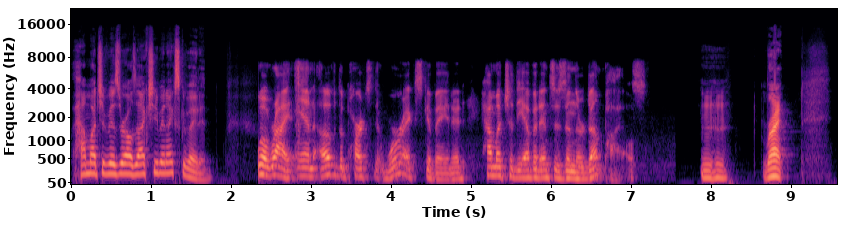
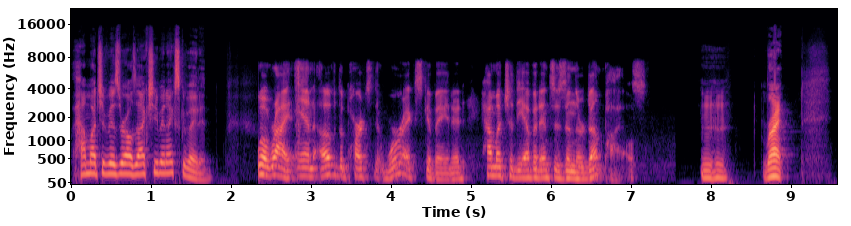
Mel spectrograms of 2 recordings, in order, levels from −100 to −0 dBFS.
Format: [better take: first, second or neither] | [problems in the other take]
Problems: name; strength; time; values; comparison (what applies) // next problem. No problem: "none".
neither | none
